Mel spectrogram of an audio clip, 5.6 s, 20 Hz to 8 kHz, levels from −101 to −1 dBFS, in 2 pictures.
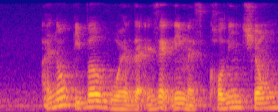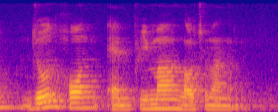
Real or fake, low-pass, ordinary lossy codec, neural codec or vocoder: real; 7.2 kHz; none; none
